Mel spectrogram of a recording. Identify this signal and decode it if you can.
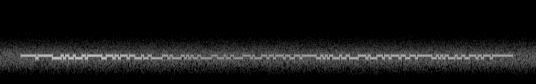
RTTY (45.45 baud, 170 Hz shift), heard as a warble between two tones, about 1360 Hz centre, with radio static, fading and a narrow filter. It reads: CQ TEST OZ2R OZ2R CQ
